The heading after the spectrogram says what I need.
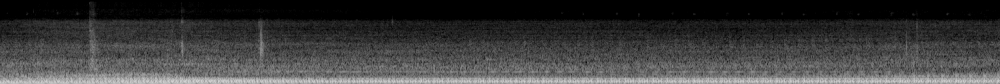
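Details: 2008 GMC Sierra 1500 Denali, L92 6.2L V8, resonator delete, axle dump, cold start idle and rev: loud deep drone with rough puffing chuff from an exhaust leak just before the secondary catalytic converter.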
